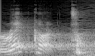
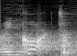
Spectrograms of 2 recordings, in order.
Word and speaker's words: record: Ta đọc là record khi đó là trọng âm, à khi đó là danh từ. Còn ta đọc là record khi đó là động từ.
